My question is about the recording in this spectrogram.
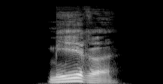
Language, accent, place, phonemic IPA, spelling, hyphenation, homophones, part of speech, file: German, Germany, Berlin, /ˈmɛːrə/, Mähre, Mäh‧re, Märe / mehre, noun, De-Mähre.ogg
- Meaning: 1. a female horse 2. a decrepit old horse; a nag 3. Moravian (person from Moravia; male or unspecified sex)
